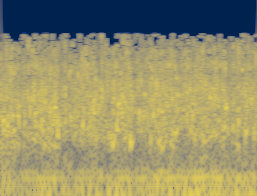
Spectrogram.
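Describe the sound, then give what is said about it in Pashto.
Water gushes from deep wells, pumped up by solar-powered machines for farmers in Sayed Abad district of Maidan Wardak province. It is a steady, dense rush of splashing water, loud and unbroken throughout, with no talking. “دا د میدان وردګو ولایت په سید آباد ولسوالۍ کې د جوړو څاګانو اوبه دي چې بزګران یې د لمریزي هندارو او ماشینونو په مرسته راپورته کوي.”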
